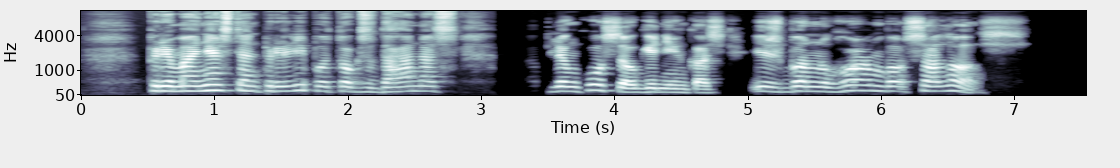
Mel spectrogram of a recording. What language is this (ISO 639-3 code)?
lit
